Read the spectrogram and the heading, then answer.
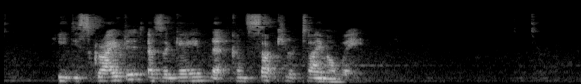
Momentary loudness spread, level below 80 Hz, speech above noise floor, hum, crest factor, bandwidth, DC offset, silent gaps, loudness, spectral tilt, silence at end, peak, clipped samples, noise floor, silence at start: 11 LU; -68 dBFS; 40 dB; none; 22 dB; 11.5 kHz; under 0.1%; none; -22 LUFS; -3 dB/octave; 0.5 s; -2 dBFS; under 0.1%; -62 dBFS; 0.6 s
